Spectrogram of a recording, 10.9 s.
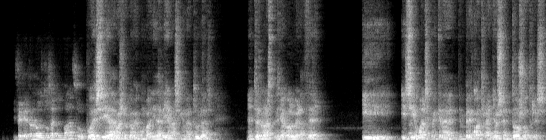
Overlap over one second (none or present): none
